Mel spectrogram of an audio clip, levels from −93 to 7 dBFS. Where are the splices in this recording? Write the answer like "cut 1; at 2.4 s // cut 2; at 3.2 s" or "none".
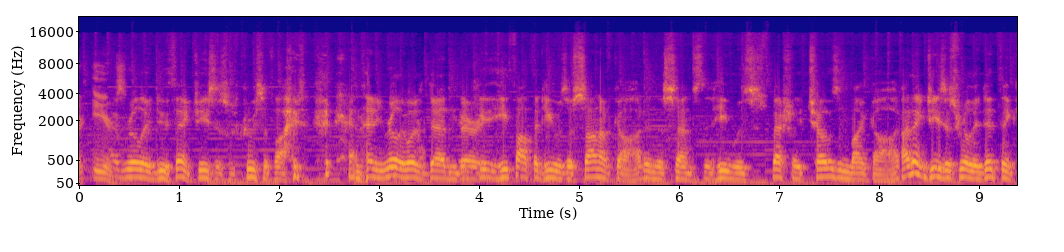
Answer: cut 1; at 2.6 s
